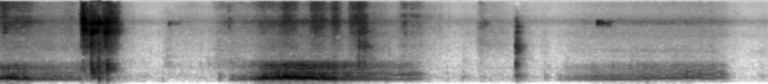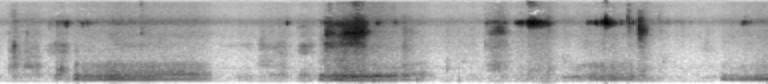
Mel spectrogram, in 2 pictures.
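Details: Protective male kitten guarding his toy: a loud rumbling growl early on, followed by quieter, shorter intermittent growls, interspersed with clicks, scrapes and rustling from handling.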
